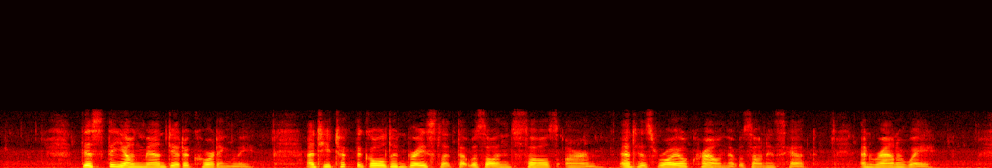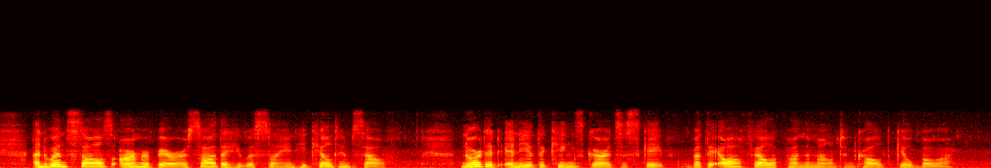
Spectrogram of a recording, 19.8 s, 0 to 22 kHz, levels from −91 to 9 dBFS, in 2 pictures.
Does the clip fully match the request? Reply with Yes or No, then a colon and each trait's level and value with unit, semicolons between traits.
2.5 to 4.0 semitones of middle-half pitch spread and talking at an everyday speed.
Yes: average, 3.6 semitones; average, 180 wpm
